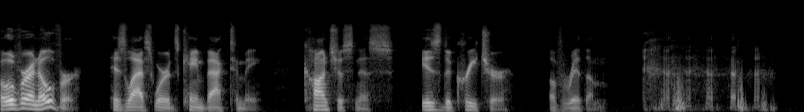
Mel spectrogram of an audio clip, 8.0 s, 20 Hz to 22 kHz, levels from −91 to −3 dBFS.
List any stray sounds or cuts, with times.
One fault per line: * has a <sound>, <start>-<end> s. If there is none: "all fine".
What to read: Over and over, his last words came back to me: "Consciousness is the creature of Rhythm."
* has a laugh, 6.4-7.8 s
